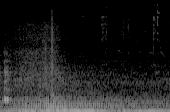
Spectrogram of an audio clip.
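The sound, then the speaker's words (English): A car engine turns over and settles into a steady low rumble as the car begins to pull away to drive a little further down, heard from inside at moderate volume with no voices. “I'm going to start the car and we'll drive a little bit further down.”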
